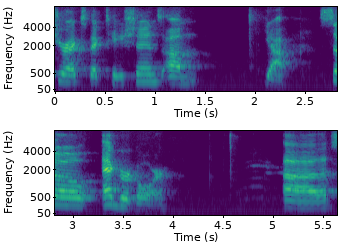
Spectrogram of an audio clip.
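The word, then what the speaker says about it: egregore: kind of switch your expectations um yeah so edgar gore uh that's spelled agra gore that's spelled um e-g-r-e-g-o-r-e aggregor i think i spelled it correctly yeah yep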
